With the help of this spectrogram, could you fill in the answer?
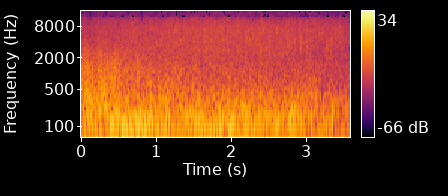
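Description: Heavy monsoon rain pours down in a dense, steady roar as the monsoon arrives, while deep thunder rumbles underneath, loud, with no voices, easing only slightly toward the end.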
